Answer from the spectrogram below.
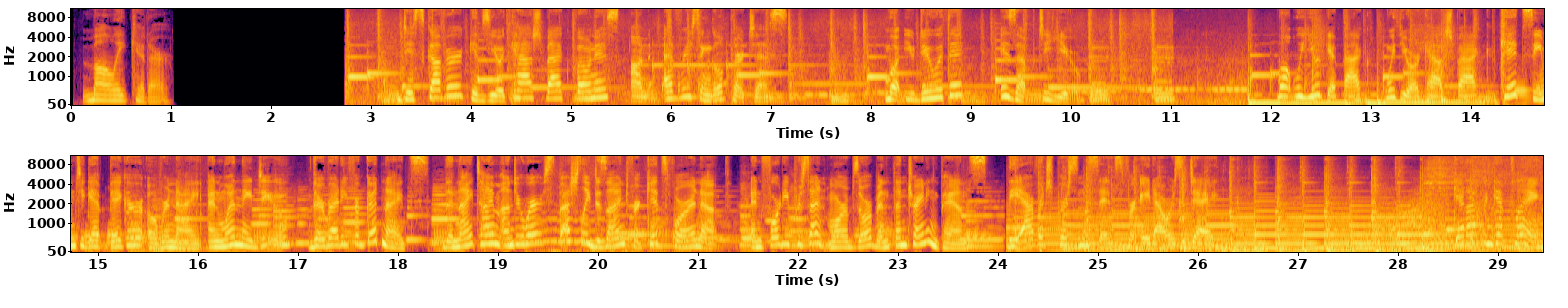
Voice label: commercial; Innovative LA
